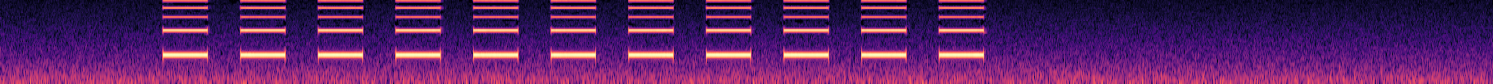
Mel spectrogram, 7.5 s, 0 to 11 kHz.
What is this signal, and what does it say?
Beep code, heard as beeps from a small speaker, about 1170 Hz. 11 short. In AMI BIOS tables: cache memory error.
